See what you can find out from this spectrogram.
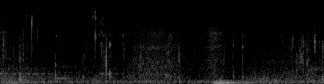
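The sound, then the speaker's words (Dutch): Quiet mouth noises of someone chewing and sucking on a small piece of a tasting sample, with soft wet clicks and smacks scattered irregularly, one slightly fuller slurp near the end. “Gewoon een beetje opzuigen dan. Ja, met je kauwen zuigen.”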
